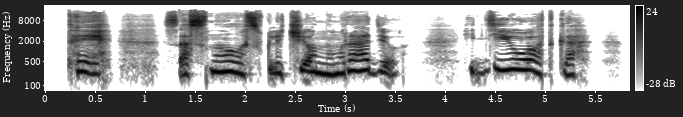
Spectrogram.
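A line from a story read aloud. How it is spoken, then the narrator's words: Hoarse rasp. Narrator (Russian): прохрипела Триша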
